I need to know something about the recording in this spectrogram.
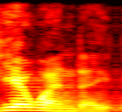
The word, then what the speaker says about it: Yewande: So I told him my full African name, which is Yewande. It's 3 syllables.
